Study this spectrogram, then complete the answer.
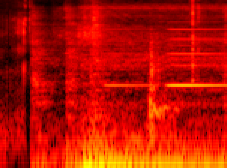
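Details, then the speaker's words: A car whose battery a tester has flagged as failing: with the brake pressed, the starter cranks with a hesitant ch-ch-ch for a few sluggish turns before the engine catches. Slow cranking from a weak battery. "Did you hear that hesitation? I did. It went ch-ch-ch and started."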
